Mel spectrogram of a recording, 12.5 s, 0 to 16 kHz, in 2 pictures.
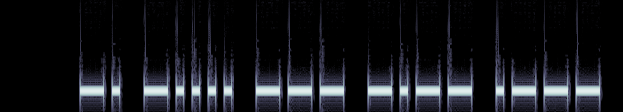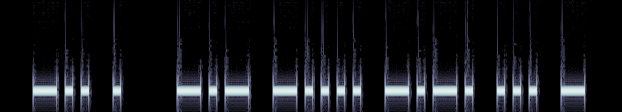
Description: Morse code, heard as a keyed tone, about 15 wpm, 700 Hz. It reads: N6OYJ DE K6CST
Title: USA Callsign DE Callsign - 5 Characters - 15wpm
